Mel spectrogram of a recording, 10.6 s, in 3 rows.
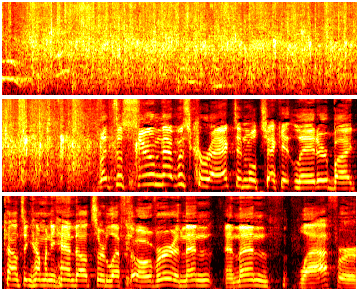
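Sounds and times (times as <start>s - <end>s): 
audience applause: 0.0s - 5.3s
speech: 4.6s - 10.6s.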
